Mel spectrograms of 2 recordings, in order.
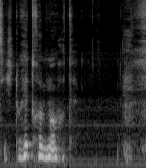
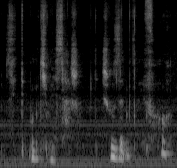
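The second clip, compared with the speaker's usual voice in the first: whispering; 12 dB quieter than usual. Real, not acted. Soft sign-off.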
